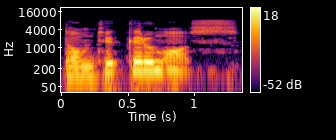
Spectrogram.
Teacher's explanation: in dom, the M is pronounced but not written.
